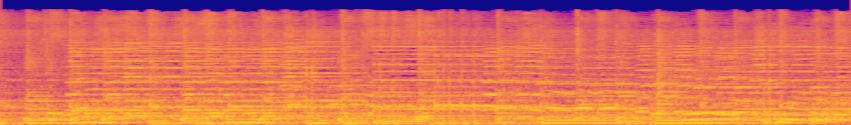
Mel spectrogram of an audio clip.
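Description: Live band playing an instrumental passage: a piano accordion leads the melody over electric bass and timbales with a steady dance beat.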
